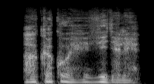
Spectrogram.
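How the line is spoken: Breathless exhale. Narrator (Russian): выдохнул я

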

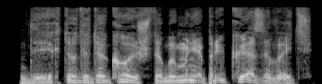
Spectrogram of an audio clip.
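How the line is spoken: Furious spitting hiss. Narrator (Russian): прошипел Чейни, брызжа слюной

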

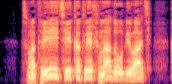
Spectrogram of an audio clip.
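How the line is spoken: Shouting in Chechen. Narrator (Russian): кричал по-чеченски главный палач

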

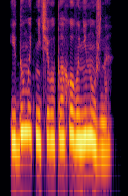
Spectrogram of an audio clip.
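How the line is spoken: Warm, gentle. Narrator (Russian): тепло сказал он

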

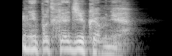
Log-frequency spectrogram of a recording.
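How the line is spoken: Growl. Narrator (Russian): прорычал он

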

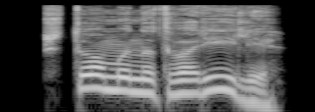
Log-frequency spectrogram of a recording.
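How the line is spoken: Sad. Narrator (Russian): грустно сказала Эри

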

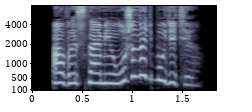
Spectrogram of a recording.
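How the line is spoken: Thin squeaky voice. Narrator (Russian): пискнул тоненький голосок

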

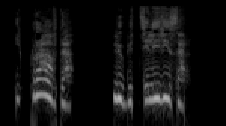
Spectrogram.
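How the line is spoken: Whisper. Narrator (Russian): прошептала Хилла

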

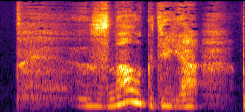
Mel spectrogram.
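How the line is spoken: Whisper. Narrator (Russian): прошептала она

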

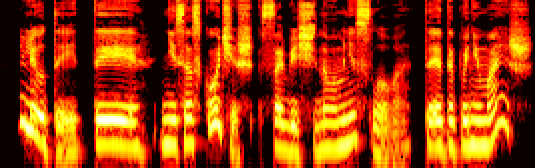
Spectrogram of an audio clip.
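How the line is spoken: Sarcastic, over phone. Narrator (Russian): язвительно сказал в трубку Чех

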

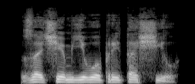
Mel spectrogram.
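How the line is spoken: Angry question. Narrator (Russian): сердито спросил лжеунтер

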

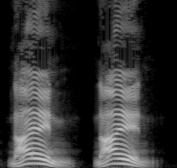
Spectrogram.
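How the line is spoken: Crowd roaring. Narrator (German): brüllten die Menschen

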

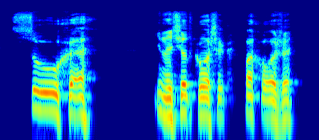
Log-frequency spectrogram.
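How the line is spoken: Moaning. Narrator (Russian): простонала Катран

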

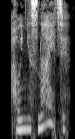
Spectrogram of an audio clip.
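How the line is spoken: Conspiratorial whisper. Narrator (Russian): заговорщическим шепотом спрашивала

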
